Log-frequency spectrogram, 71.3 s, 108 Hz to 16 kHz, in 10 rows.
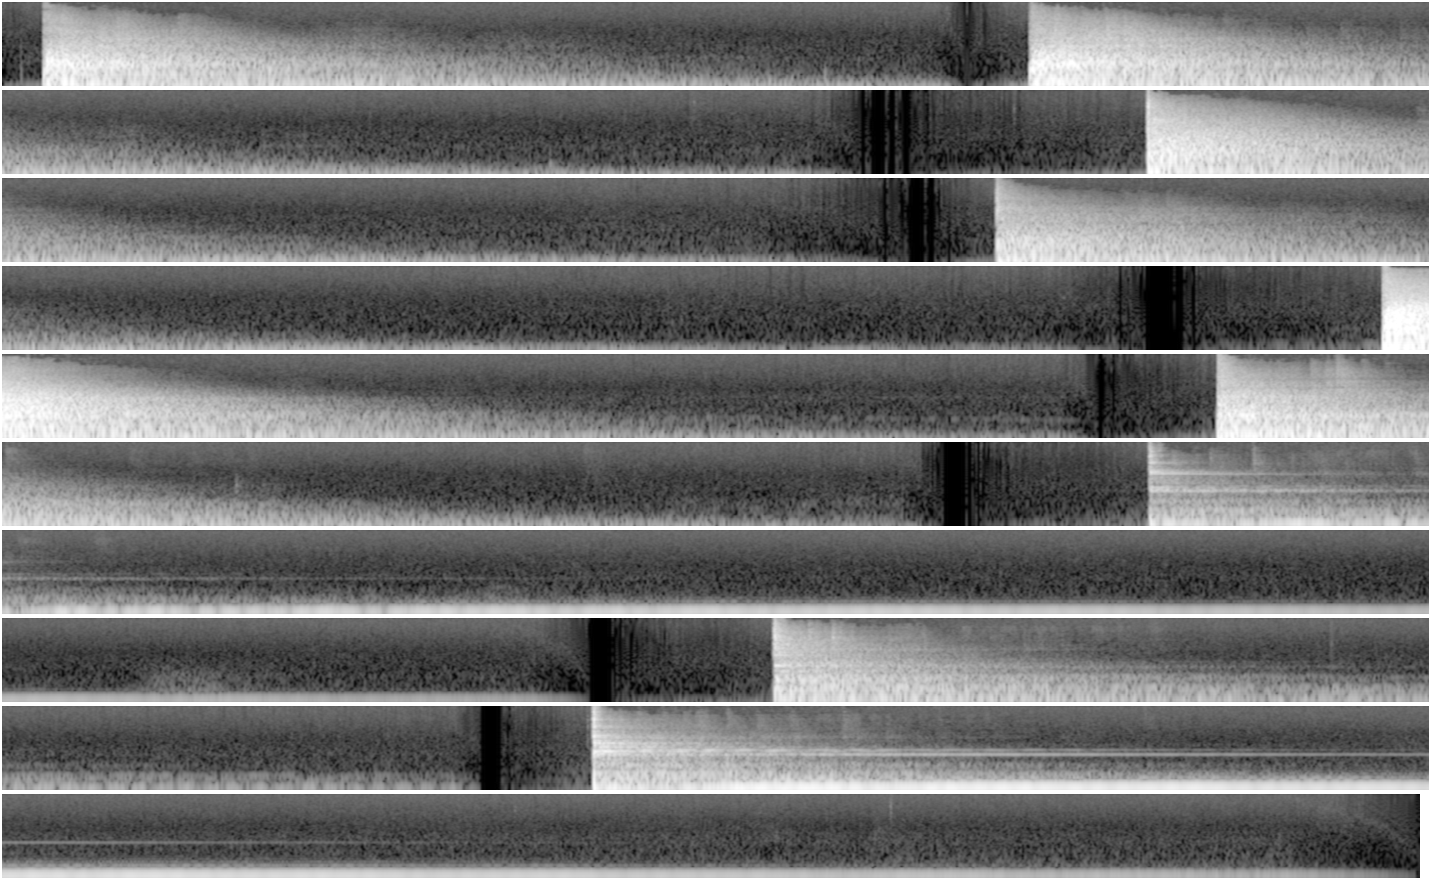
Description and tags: Metal Sheet Cabinet Hit against 50cmx50cmx200cm hollow Part 2
Container, Hit, Metal, Sheet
